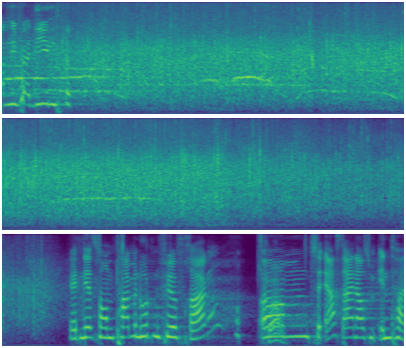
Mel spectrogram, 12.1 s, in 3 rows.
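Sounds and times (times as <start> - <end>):
speech: 0.0 - 1.0, 8.8 - 12.0
audience applause: 0.0 - 8.7.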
